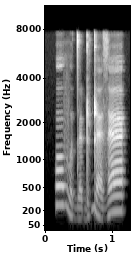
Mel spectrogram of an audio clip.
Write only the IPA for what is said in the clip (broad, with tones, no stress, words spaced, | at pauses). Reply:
ɔ˥ və˩d̪æ˩ɖə˥ ɖæ˩zæ˥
